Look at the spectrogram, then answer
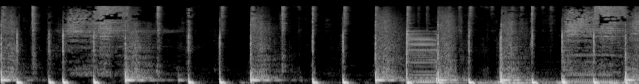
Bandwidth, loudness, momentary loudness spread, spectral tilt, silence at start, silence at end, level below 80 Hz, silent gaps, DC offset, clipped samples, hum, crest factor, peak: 16.5 kHz; -20 LUFS; 6 LU; -4.5 dB/octave; 0 s; 0 s; -26 dBFS; none; under 0.1%; under 0.1%; none; 18 dB; 0 dBFS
